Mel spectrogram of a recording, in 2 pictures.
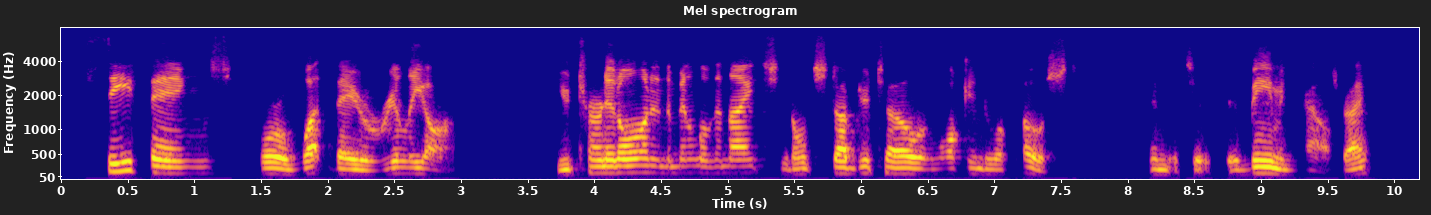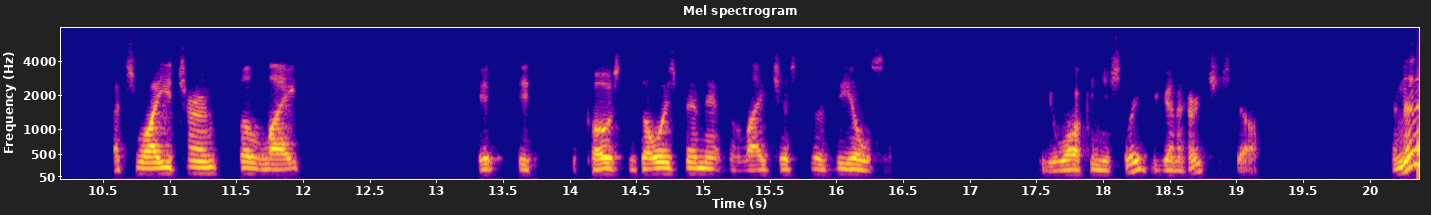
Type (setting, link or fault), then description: setting, large echoing room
